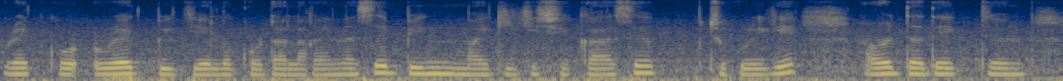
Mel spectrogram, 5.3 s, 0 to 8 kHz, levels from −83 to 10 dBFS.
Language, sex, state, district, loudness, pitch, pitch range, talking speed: Nagamese, female, Nagaland, Dimapur, -18 LUFS, 175 Hz, 170-185 Hz, 225 wpm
